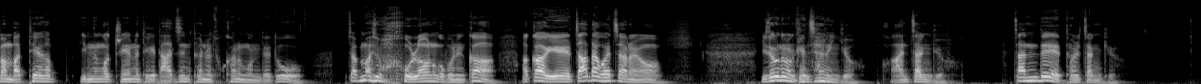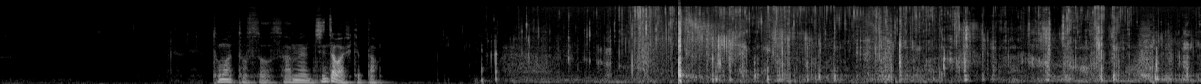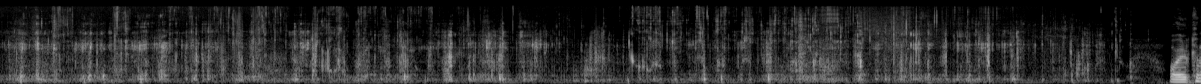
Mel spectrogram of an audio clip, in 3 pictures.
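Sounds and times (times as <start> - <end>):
wet chewing with crackling crust: 11.3 - 14.1, 15.9 - 35.5
crunchy bite: 16.3 - 35.4.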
